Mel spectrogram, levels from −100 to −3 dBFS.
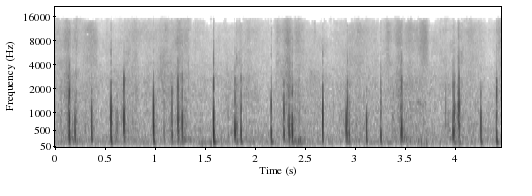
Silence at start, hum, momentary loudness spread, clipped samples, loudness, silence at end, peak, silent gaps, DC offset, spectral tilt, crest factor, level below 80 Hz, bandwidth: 0 s; none; 5 LU; under 0.1%; -36 LUFS; 0 s; -6 dBFS; none; under 0.1%; -4 dB/octave; 30 dB; -76 dBFS; 15.5 kHz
